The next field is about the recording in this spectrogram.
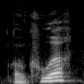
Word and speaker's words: Goncourt: Es geht um die Brüder Goncourt, Jules und Edmond. Habe ich es richtig ausgesprochen, Herr Moritz? – Ihr Französisch ist wie immer perfekt.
